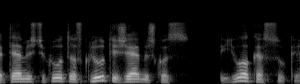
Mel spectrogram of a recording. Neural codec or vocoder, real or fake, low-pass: codec, 16 kHz, 0.7 kbps, FocalCodec; fake; 7.2 kHz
